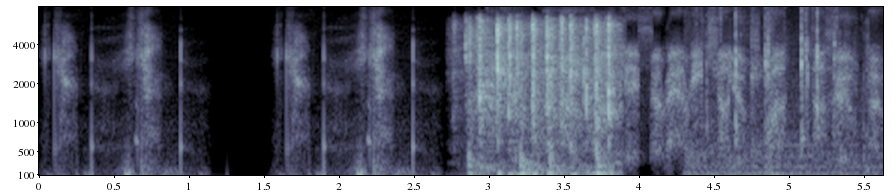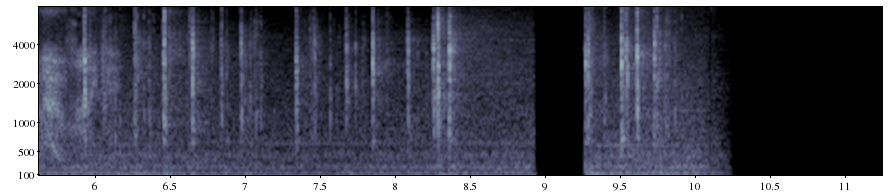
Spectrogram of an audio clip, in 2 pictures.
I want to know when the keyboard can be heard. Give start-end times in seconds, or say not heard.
2.8-10.2.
